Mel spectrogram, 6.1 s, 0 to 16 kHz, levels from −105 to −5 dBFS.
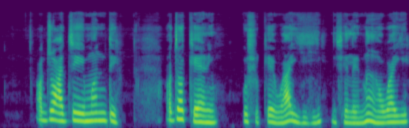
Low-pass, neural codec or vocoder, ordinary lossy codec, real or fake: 10.8 kHz; none; MP3, 96 kbps; real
